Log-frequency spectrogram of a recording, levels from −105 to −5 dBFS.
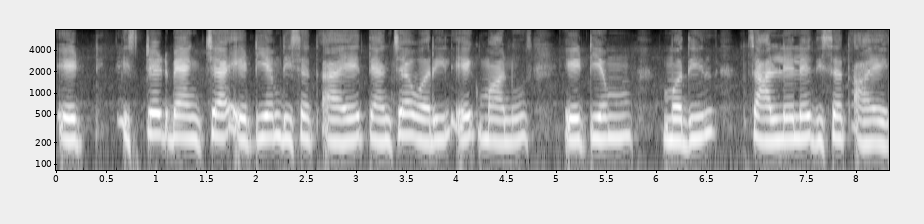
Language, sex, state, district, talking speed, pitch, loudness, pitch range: Marathi, female, Maharashtra, Chandrapur, 110 wpm, 230 Hz, -15 LUFS, 215-240 Hz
